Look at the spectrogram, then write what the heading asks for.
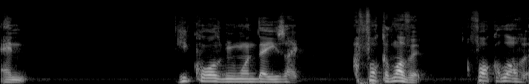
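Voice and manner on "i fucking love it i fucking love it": put-on Sicilian immigrant accent. Retelling a phone call from a rich Sicilian cousin: imitating Sicilian immigrant cousin. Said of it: "He's talking to me like that".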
